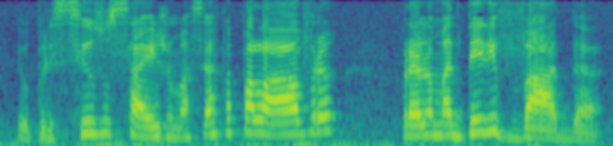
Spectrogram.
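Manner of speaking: ordinary talk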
